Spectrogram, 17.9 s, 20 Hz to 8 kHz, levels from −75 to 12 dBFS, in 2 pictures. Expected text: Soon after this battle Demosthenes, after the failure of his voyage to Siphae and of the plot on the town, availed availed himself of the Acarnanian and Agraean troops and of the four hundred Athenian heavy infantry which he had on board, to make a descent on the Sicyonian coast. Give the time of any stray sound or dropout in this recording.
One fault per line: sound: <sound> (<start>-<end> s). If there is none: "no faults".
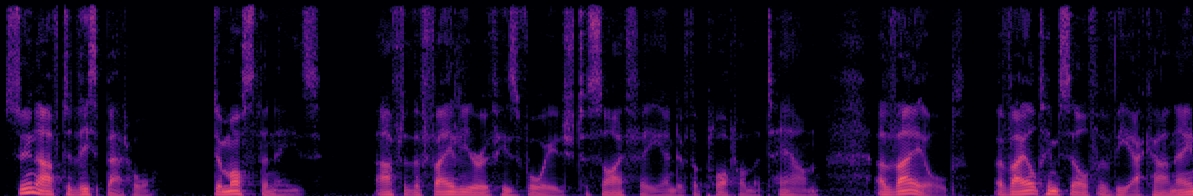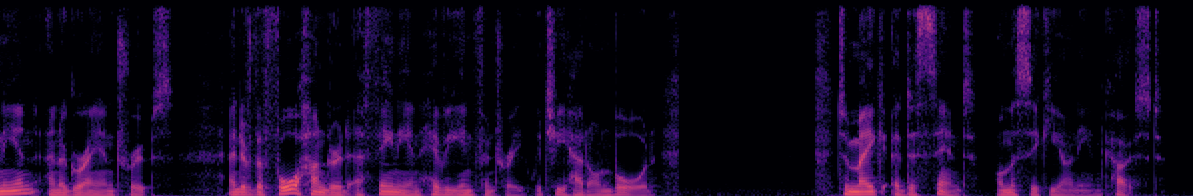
no faults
